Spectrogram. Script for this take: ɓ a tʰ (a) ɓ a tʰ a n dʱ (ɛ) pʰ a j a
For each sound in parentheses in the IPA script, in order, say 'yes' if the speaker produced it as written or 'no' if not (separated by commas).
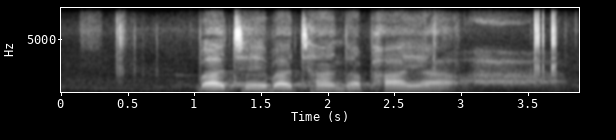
no, no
